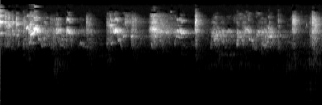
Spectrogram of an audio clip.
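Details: Contented pet budgies chirp and squawk quickly, bright grating notes pouring out in short clusters roughly every half second, indoors.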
